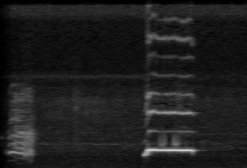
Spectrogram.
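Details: Pet cockatiel that sings all day, imitating a phone messaging alert: a short harsh burst, then a clear steady whistled tone held about half a second.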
